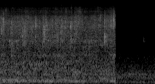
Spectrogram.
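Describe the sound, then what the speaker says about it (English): Cold tap water runs over cucumbers in a sink, a loud steady splashing stream that cuts off abruptly near the end, leaving near silence. "I'm going to rinse these good under cold running water."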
